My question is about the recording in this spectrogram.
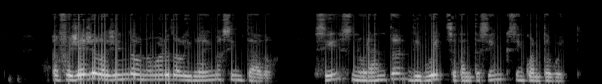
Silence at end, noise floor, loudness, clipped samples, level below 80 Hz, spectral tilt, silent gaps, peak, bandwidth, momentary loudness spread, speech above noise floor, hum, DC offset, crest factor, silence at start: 0.4 s; -45 dBFS; -22 LUFS; under 0.1%; -52 dBFS; -5.5 dB/octave; none; -6 dBFS; 11.5 kHz; 12 LU; 24 dB; none; under 0.1%; 16 dB; 0.55 s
